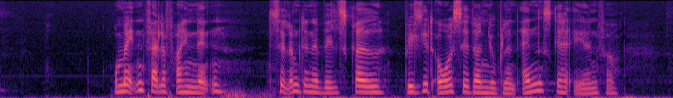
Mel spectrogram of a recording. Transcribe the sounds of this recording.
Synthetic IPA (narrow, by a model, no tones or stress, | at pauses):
ʁo̝mɛ̰ːnn̩fæl̰ɐfʁɑ̈he̝næn̰n̩sel̰ɒ̽md̥enæɐʋelsɡ̥ʁɛ̰ʊð̞̩ˠʋe̝lɡ̥ð̩ˠʔɒʊɐsed̥ɐn̩jo̝b̥læn̰d̥ænð̩ˠsɡ̥æhæʔeːɐnfɒ̽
